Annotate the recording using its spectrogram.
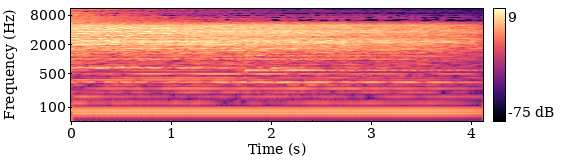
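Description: Background rock music with distorted electric guitar holding one sustained chord, its treble fading away.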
